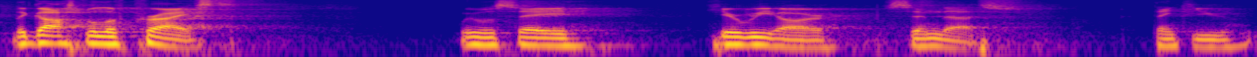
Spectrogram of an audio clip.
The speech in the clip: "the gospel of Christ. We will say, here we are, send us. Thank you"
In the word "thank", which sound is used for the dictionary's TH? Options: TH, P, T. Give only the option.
TH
